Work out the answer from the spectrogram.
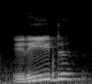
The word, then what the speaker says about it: read: पढ़ेंगे रीड means पढ़ना, और V2 को पढ़ेंगे रेड, लिखा जाएगा स्पेलिंग READ, लेकिन पढ़ेंगे रेड, इसका प्रोनाउंस होगा रेड मीन्स पढ़ा।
